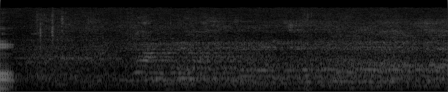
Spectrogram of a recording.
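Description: Steady background noise of an indoor wrestling hall: an even, featureless hum and murmur with no distinct events.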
